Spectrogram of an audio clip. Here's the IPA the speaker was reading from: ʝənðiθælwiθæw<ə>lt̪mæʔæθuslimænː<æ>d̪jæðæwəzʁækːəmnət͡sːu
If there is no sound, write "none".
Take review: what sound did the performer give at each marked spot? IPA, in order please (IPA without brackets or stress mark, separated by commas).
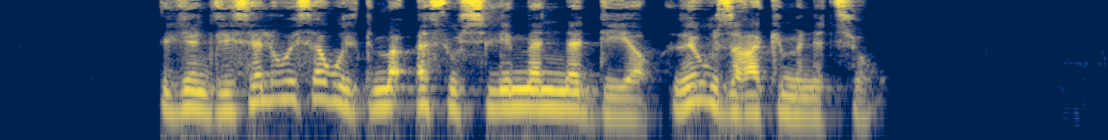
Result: ə, æ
